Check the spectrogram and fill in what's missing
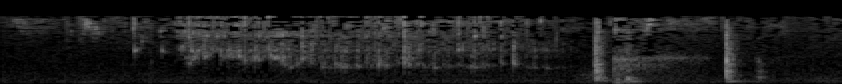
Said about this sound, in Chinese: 爹，您渴了吧？孩儿给您倒水喝。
